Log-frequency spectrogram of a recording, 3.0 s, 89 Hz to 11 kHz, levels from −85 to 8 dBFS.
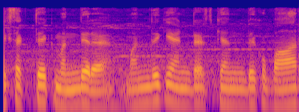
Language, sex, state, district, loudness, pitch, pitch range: Hindi, male, Madhya Pradesh, Katni, -17 LUFS, 125 Hz, 120-135 Hz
